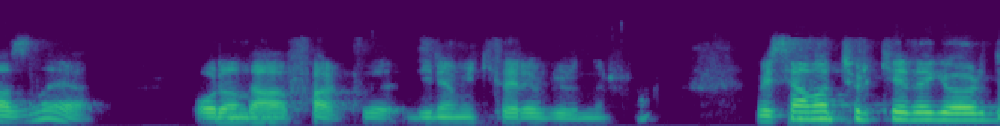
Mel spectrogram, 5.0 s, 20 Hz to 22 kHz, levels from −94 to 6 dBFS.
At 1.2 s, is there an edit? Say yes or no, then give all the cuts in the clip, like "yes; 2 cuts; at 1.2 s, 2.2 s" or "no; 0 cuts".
yes; 1 cut; at 1.2 s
